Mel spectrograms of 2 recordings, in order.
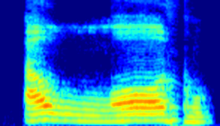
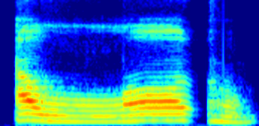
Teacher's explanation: dia baca dengan ujung lidahnya menempel pada gusi atas dengan menggembungkan punggung lidah Allahu menggembungkan digembungkan itu artinya punggung lidahnya ini dinaikkan ke atas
